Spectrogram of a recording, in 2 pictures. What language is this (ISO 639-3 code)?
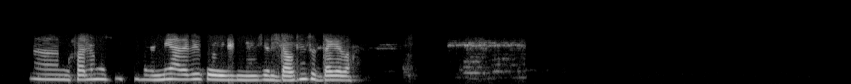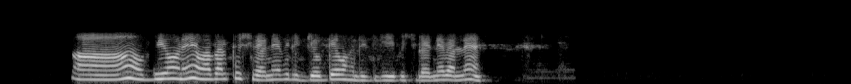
doi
